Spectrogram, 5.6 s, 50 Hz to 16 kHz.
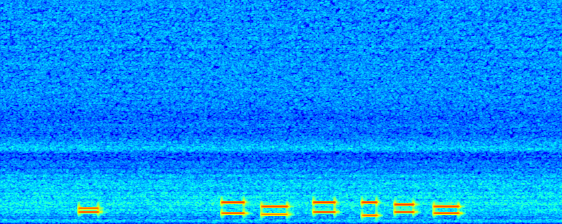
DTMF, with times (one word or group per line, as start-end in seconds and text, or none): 0.8-1.0 *
2.2-4.6 C5DA#8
